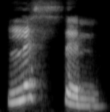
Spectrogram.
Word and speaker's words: listen: Listen. The rule says when you have letter S before letter T, sometimes not all the times, the T should be silent.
